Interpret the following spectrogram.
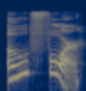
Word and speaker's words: Au4: Graham is bringing us 04 is the pronunciation here. It's spelled AU4, but I guess it's pronounced 04.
